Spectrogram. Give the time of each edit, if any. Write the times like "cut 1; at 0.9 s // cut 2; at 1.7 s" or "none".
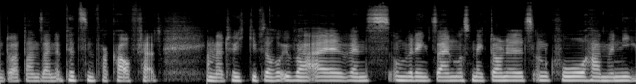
cut 1; at 2.1 s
